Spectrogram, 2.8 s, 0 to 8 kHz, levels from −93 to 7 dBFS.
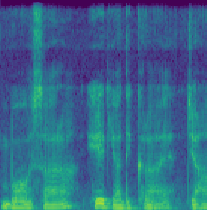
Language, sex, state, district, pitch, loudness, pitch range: Hindi, male, Himachal Pradesh, Shimla, 115 Hz, -18 LUFS, 110-125 Hz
